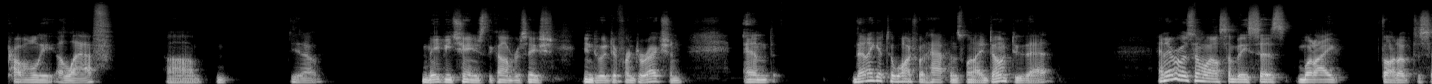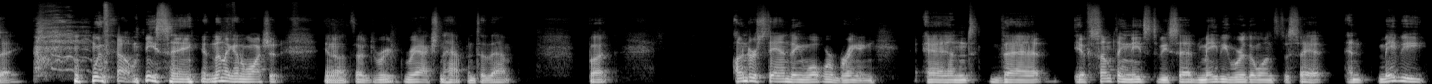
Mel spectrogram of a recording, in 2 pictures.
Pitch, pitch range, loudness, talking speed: 110 Hz, 105-125 Hz, -19 LUFS, 170 wpm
